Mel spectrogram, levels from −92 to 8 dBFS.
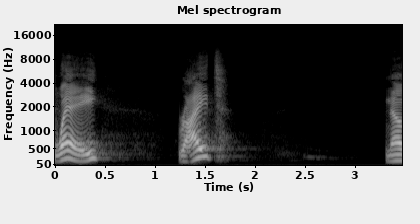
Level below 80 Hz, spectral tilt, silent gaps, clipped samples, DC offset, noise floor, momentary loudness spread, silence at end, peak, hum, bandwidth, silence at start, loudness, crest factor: -88 dBFS; -5.5 dB/octave; none; under 0.1%; under 0.1%; -88 dBFS; 14 LU; 0 s; -12 dBFS; none; 9.4 kHz; 0 s; -29 LUFS; 20 dB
